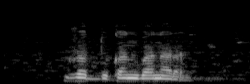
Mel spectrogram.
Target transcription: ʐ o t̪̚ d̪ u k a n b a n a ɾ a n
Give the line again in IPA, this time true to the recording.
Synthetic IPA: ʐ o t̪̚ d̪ u k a n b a n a ɾ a n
